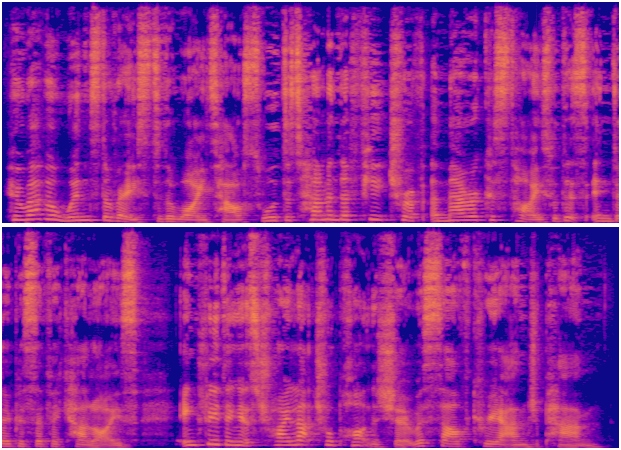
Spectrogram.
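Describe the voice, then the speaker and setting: A woman narrates a news report in a husky voice of medium pitch. Her intonation moves up and down in a very lively way as she reads the script. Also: fairly quick.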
